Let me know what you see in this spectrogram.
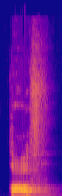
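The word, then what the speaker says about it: ق: பாருங்க காஃப் காஃப் யக் காஃப் Urdu காஃப் அப்படின்னு சொன்னா யக் கா ஆ இந்த காஃப் சொல்லும்போது இந்த ரெண்டு தொண்டை குழி இருக்குதுல்ல அதுல டப்புன்னு ஒரு வெடி வெடிக்கணும் அது ஒரு அதிர்தல் தெரியணும் காஃப் காஃப் காஃப் காஃப்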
